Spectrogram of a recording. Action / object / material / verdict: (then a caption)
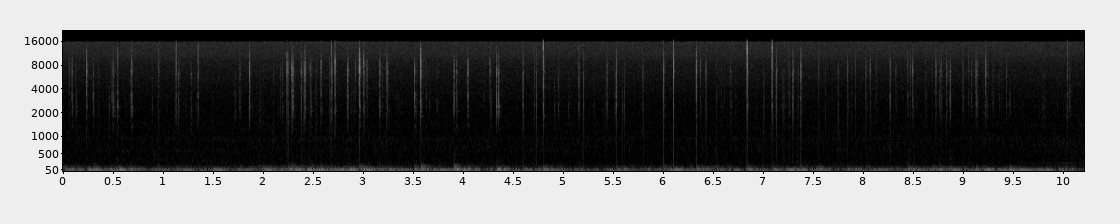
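scrape / metal mesh microphone grille / metal mesh / none. Long nails scratch and tap the bare, hollow metal mesh grille of a microphone. The sound is a deep, throbbing low rumble centered near 70 Hz, dotted with rapid, short, bright clicks and ticks that die away almost instantly.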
